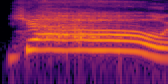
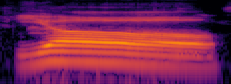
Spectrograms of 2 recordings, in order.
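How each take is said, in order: First: Long, high, loud mock holler; alarmed shout. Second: Calling out. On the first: Man seeing his car get ticketed, loud alarmed yell. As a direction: yell it to stop someone from afar. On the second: Retold or imitated. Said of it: "the guy was like".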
